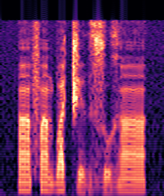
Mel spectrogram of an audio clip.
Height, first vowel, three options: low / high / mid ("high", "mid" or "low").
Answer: low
